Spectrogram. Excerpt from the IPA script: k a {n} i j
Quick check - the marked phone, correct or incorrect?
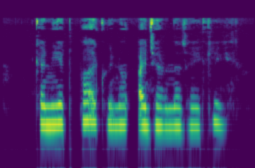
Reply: correct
